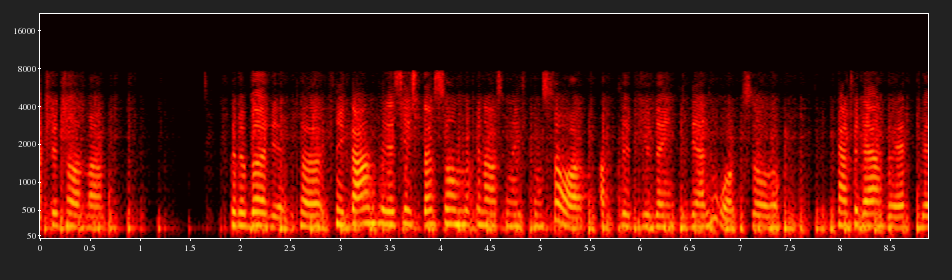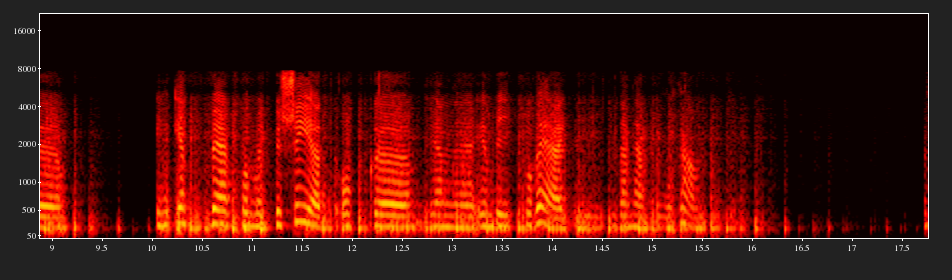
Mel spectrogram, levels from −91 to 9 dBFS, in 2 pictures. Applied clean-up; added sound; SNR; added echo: neural mask model RNNoise.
